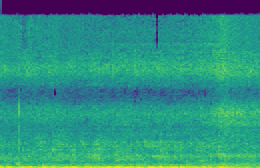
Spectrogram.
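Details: Warm LaSalle engine with choke open, revved from inside the car with camera at the exhaust: flat, uneven, stumbling exhaust pulses, rough running absent when choke partly closed; fuel starvation suspected, cause unconfirmed.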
